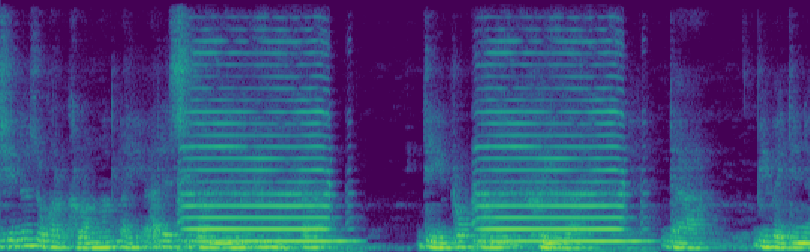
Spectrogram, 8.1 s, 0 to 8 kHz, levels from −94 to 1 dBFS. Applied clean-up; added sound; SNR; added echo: none; Bowed string instrument; 0 dB; reverberation time 0.6 s.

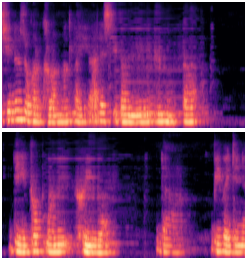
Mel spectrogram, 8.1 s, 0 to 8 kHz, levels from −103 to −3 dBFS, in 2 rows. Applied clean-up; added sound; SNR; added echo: neural mask model DeepFilterNet 3.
